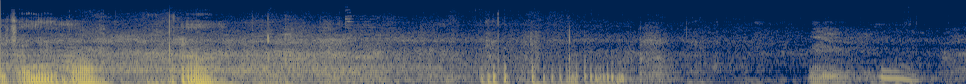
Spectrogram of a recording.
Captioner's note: audience laughs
